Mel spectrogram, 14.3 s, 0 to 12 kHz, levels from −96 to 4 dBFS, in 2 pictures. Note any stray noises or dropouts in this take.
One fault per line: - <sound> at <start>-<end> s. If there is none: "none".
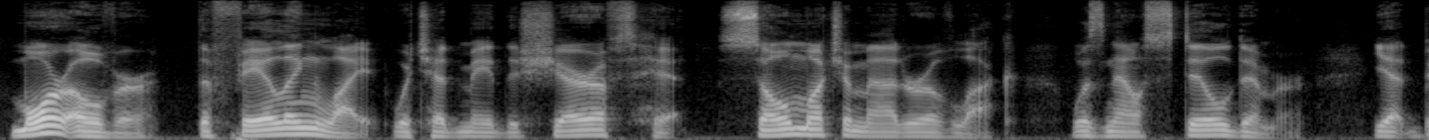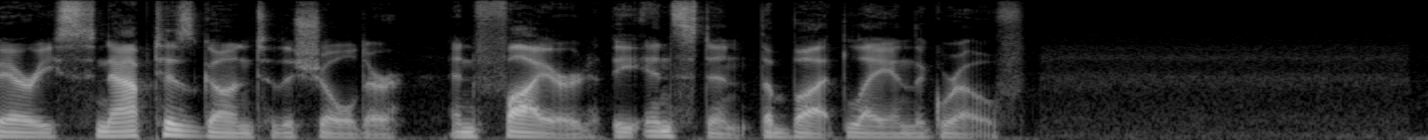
none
